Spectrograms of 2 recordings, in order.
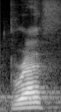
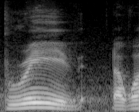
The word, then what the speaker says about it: breathe: 주격 관계 대명사죠 그 이거는 발음 하실 때 breath 아니라 breath고 하셔야 돼 동사에 breath in 빨아들인요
